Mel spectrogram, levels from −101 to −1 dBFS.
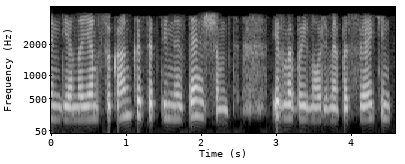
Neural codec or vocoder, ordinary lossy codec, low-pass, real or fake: none; MP3, 32 kbps; 3.6 kHz; real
